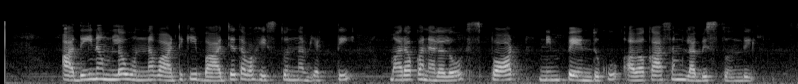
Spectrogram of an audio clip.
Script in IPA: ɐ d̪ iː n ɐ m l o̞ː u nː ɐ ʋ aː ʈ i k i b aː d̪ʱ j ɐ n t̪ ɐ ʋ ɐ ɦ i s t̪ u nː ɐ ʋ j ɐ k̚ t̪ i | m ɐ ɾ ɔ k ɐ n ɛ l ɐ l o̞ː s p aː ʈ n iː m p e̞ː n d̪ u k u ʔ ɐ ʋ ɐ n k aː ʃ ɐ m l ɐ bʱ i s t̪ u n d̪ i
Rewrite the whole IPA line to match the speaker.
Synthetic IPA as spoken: ɐ d̪ iː n ɐ m l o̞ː u nː ɐ ʋ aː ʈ i k i b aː d̪ʱ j ɐ t̪ ɐ ʋ ɐ ɦ i s t̪ u nː ɐ ʋ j ɐ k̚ t̪ i | m ɐ ɾ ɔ k ɐ n ɛ l ɐ l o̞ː s p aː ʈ n i m p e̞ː n d̪ u k u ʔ ɐ ʋ ɐ k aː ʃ ɐ m l ɐ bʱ i s t̪ u n d̪ i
